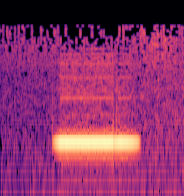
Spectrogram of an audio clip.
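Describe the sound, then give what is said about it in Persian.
A single steady electronic telephone line tone sounds as a phone call disconnects. It holds for about a second at one even pitch, fairly loud and alone, with no voices. “خب فکر کنم تماس ما با بانو شاهی قطع شد.”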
